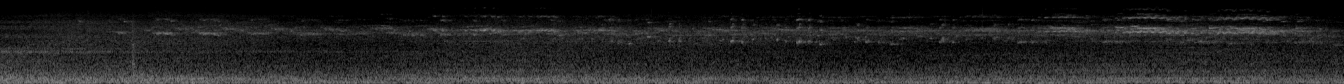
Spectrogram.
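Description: Hitachi IET electric train rolling slowly past along a station platform with a steady low rumble, overlaid by many short, high chirping squeaks that grow louder in the second half.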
